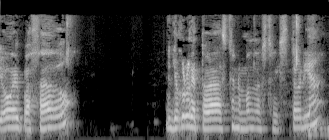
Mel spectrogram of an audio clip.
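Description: A woman speaks with a Mexican accent against a quiet background. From Mexico. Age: 40s. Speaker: course participant. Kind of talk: personal testimony.

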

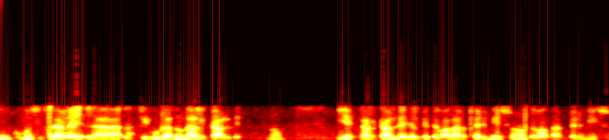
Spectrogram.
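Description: With ordinary pitch variation, a man speaks at a moderate pace and a fairly low pitch. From Spain, Málaga (Andalusia). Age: 40s. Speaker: charity volunteer. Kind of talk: interview. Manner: halting.

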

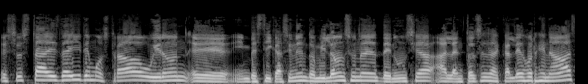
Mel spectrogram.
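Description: A man speaks at a high pitch with ordinary pitch variation. His pace is moderate. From Colombia, Santander (San Gil). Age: 20s. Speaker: university student and council candidate. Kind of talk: radio panel discussion.

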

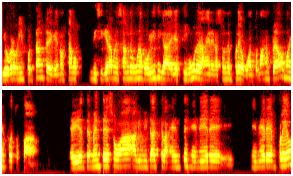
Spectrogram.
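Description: Speaking very fast in a flat, monotone way, the man has a high pitch for a man. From Cuba, Madruga. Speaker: professor and business advisor. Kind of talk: panel discussion. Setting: video call.

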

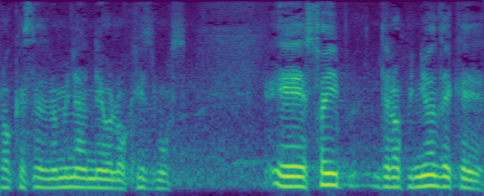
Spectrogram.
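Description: Moderate pace and fairly even intonation from a man at fairly high pitch. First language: Otomi (Hñähñu) (speaking Spanish). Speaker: writer and literary translator. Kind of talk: interview. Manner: halting.

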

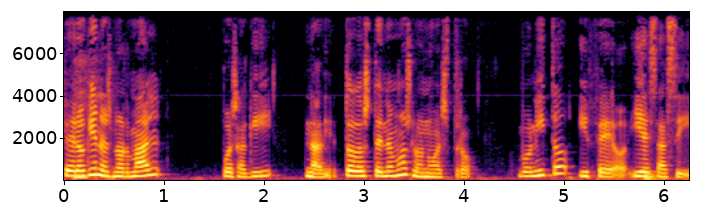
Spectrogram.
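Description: A woman with an unremarkable speaking voice talks at a medium pitch with ordinary pitch variation. Her pace is fairly slow, and the background is quiet. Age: 20s. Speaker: epilepsy patient and blogger. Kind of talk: interview testimony.

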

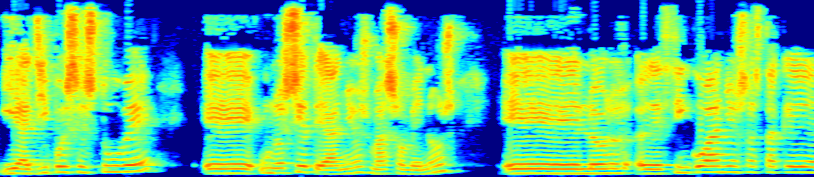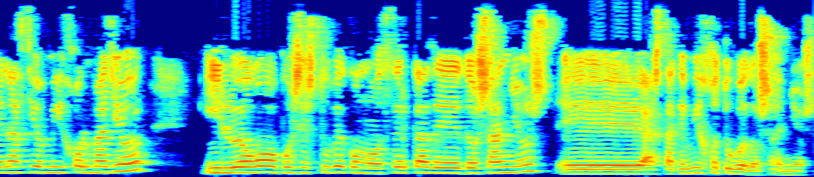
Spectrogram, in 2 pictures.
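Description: A woman's high-pitched voice at a fairly slow pace. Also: ordinary pitch variation. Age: 50s. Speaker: sewing teacher. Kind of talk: interview conversation.

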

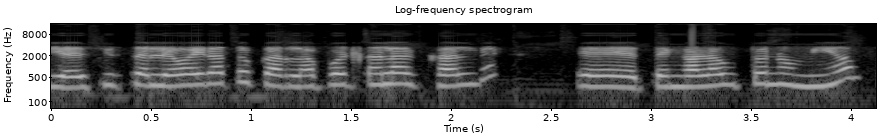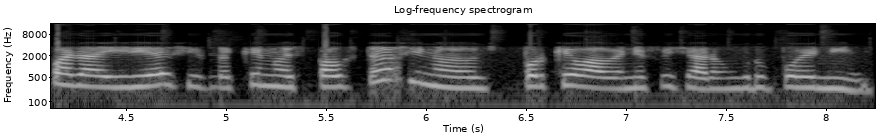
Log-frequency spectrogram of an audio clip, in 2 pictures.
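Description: A woman speaks at a fairly quick pace. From Colombia, Huila. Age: 20s. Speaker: displaced woman, sports school founder. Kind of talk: radio interview.

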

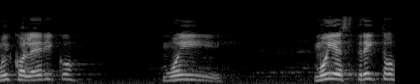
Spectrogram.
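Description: The man's voice sits at an extremely high pitch for a man. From Mexico, Guanajuato. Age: 30s. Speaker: network marketing business speaker. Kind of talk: motivational seminar talk. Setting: stage with audience.

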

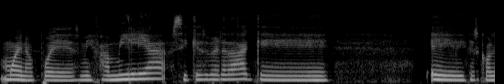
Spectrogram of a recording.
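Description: In a monotone, flat delivery, a woman of medium pitch speaks with a dark, mellow tone. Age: 20s. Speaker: nurse, international volunteer. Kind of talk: interview.

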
